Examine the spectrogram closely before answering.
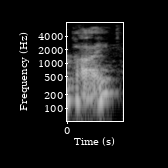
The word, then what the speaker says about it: pi: is p i for pi but i put the note it's pronounced pi like like pie that you eat or anything like that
